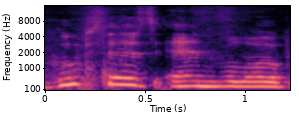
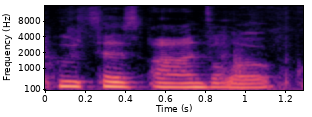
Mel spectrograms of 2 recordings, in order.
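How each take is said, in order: First: "envelope" said EN-velope, eh as in "end", lightly put-on voice; mock en-velope. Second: "envelope" said ON-velope, ah as in "on", her own plain voice; on-velope pronunciation. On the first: Crafter mocking the other way to viewers: "envelope" as EN-velope. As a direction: tease the EN-velope version in a mock voice. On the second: Crafter stating her own way to viewers: "envelope" as ON-velope. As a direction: answer back with the ON-velope version. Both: Shown as a demonstration. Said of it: "the only one left saying envelope".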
